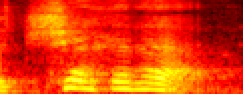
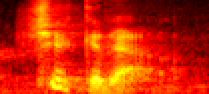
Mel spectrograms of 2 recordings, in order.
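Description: First: "check it out" said high in a silly voice; high put-on voice. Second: Said in the usual way. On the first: Shown as a demonstration. Host recommending the film, silly high repeat. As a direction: repeat it as a goofy character.

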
